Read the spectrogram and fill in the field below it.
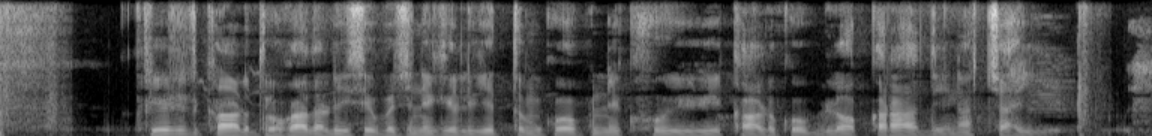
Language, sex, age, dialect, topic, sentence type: Hindi, male, 18-24, Kanauji Braj Bhasha, banking, statement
